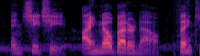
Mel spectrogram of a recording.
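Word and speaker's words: Qiqi: kind of adds to the charm speaking of mispronunciations actually um I wanted to also say it's kaching and Chichi I know better now thank you and that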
